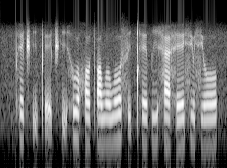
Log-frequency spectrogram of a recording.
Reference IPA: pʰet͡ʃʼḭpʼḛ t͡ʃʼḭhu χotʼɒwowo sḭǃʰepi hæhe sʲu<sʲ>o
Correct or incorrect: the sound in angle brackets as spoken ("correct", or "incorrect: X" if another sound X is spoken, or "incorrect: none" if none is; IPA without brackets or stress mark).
correct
